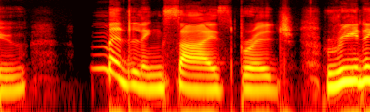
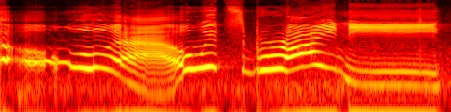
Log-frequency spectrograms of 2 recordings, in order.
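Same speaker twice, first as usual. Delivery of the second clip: prissy pirate; 14 semitones higher, 3 dB louder, much slower than usual. Acted. Pirate tastes soup.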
